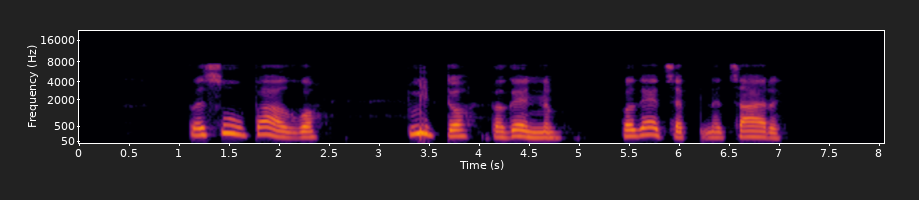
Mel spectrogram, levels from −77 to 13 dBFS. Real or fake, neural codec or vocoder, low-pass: fake; codec, 16 kHz, 2 kbps, X-Codec, WavLM features, trained on Multilingual LibriSpeech; 7.2 kHz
